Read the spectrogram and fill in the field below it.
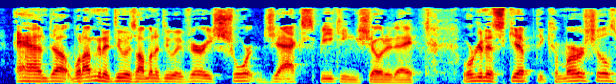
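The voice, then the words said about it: Hoarse, rough sick-sounding voice. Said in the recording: “my voice is hammered, man. It is bad.”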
